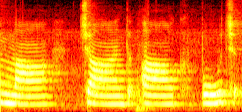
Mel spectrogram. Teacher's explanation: जिन वर्णों का उच्चारण करते समय वायु नाक तथा मुंह से दोनों से बाहर निकलती है उसको हम अनुनासिक कहते हैं।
